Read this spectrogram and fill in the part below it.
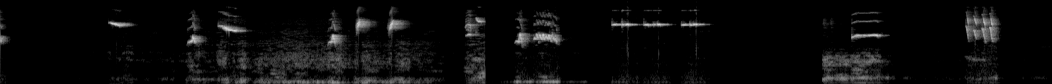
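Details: Olive-backed sunbird singing vigorously as a lure for birds that have stopped singing: irregular high chirps, a few thin level whistles and clicks, with soft low rustling in places.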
